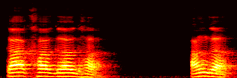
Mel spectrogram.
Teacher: तो कंठीय या कोमल वर्ण आपका हो जाएगा कवर्ग। कवर्ग का उच्चारण जो है कंठ से होता है। क ख ग घ अंग, ये कंठीय वर्ण है।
